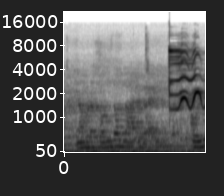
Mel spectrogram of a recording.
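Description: Quiet talking in the background, then about one and a half seconds in a sudden loud electronic warbling tone, its pitch wobbling rapidly up and down: an edited-in sound effect.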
